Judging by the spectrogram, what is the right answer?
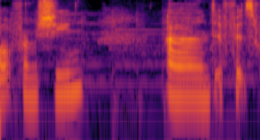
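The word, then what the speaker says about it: Shein: bunch of stuff from Sheen I looked up Googled it and that's how you pronounce it I know people will see Shane and she no Shane but Google says it's Sheen so I have to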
